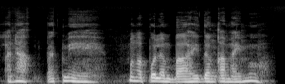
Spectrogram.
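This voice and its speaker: Worried, humble father played by a man, mid-pitched. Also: steady tone, normal speed, darkish tone, slightly rough, close to an everyday voice. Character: worried, humble, pleading working-class father. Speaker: radio drama actor. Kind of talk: Philippine radio drama acting.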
